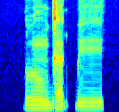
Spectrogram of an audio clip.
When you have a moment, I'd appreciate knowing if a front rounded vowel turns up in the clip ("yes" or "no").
no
